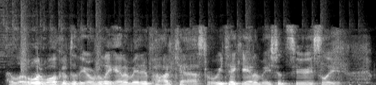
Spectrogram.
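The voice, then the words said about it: Badly strained, nearly lost voice. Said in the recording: “My voice is gone. ... It is really bad ... So bad for you right now ... Sound awful.”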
